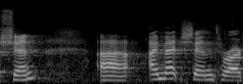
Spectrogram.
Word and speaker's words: Xin: you who don't know in China you always pronounce the first name last so I will be referring to her as shin I met shin through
